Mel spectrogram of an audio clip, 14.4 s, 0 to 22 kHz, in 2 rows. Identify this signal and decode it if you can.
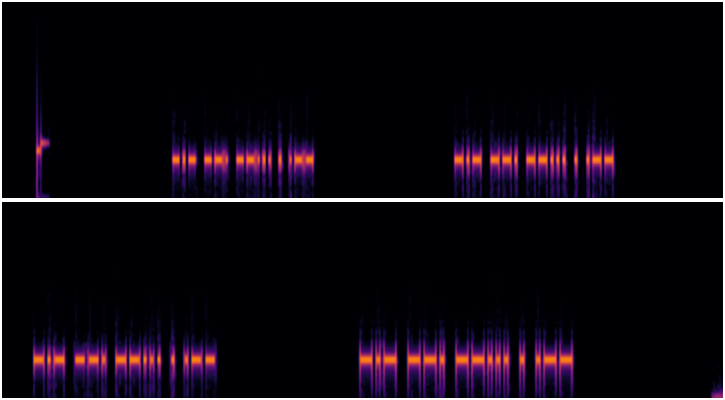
Morse code, heard as a keyed tone, about 39 wpm, 700 Hz. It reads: KG7EW KG7EW KG7EW KG7EW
